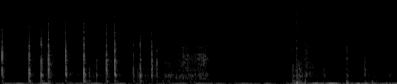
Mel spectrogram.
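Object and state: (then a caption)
Cardboard tissue box. A cardboard tissue box is tapped with long nails, giving quick, sharp clicking taps with a dry papery knock. A brief soft scratching rustle sits between the bursts of tapping. The taps are quiet and stop almost instantly.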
